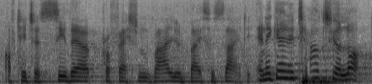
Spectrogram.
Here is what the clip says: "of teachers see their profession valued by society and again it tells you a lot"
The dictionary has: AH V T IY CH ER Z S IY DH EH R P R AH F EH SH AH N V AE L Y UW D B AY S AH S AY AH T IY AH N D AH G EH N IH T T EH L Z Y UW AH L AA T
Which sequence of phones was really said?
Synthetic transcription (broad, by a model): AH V T IY CH ER Z S IY DH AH R P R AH F EH SH N V AE L Y UW D B AY S AH S AY AH T IY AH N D AH G EH N IH T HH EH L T Y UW AH L AA T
